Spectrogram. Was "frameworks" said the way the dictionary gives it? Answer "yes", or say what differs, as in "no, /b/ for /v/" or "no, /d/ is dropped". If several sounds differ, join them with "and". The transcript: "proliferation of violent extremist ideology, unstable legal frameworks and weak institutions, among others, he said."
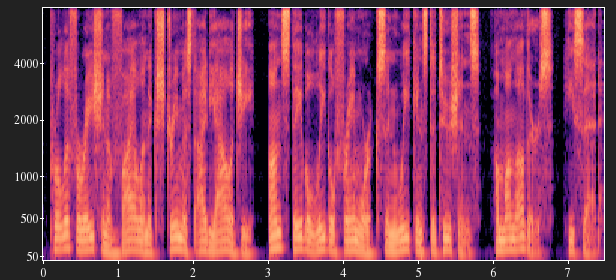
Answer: yes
